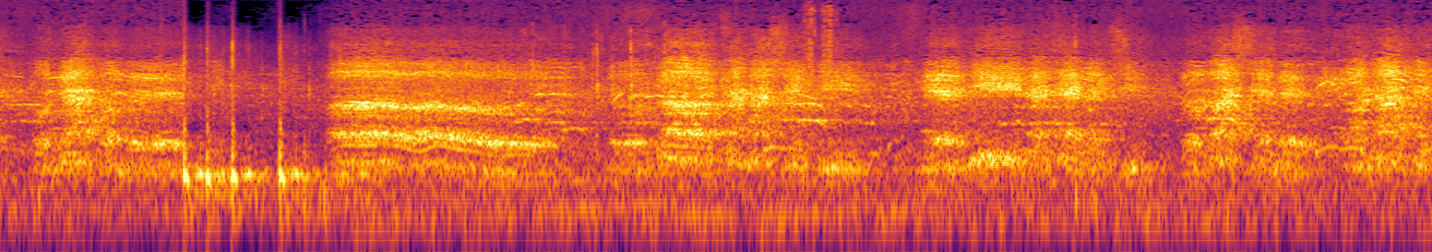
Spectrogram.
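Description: A crowd of fans chants loudly in an open stadium.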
